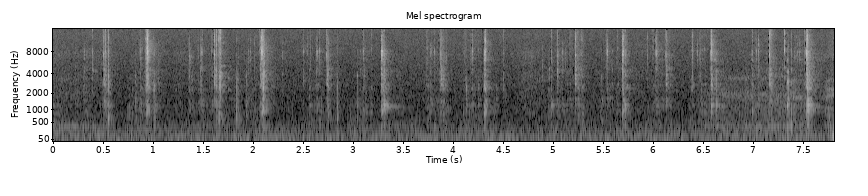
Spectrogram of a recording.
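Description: Fingertips press the keys of a green vintage Olivetti Lettera 32 portable typewriter with a metal body. Quiet, irregular typing produces sharp, bright key clicks with a short metallic snap over a low, steady hiss. Each strike dies away almost at once.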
